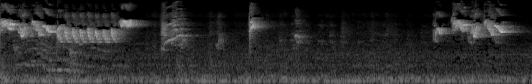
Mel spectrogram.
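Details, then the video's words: Red siskin giving a high buzzy twittered phrase, then a few scattered single chirps, and another rapid chattering burst near the end; low steady hum in the background. "Red Siskin"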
